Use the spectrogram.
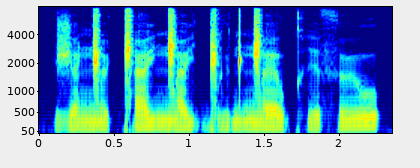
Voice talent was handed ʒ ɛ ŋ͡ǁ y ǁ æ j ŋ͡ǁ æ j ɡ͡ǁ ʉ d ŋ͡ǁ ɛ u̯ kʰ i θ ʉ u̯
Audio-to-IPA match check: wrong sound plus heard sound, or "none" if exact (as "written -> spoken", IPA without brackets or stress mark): none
